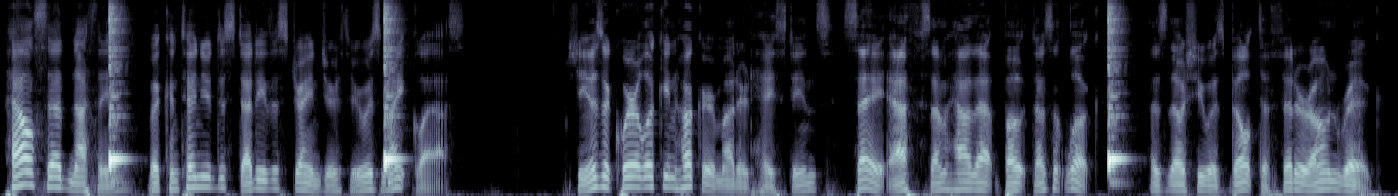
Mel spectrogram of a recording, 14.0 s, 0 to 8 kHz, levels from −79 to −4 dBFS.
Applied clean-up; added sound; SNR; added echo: none; Cowbell; -3 dB; none.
